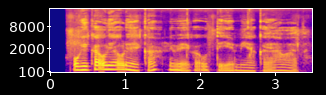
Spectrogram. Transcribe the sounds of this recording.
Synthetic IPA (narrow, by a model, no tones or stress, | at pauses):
oɣekaʔoɾeaoɾɛkanewɛ̰ɣa̰ʔotḛɛmeakajawaða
